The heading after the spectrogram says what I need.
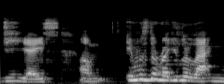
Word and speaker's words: dies: It looks like the English word dies, but that's not what it is, and that's not how it's pronounced. It was pronounced dies.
